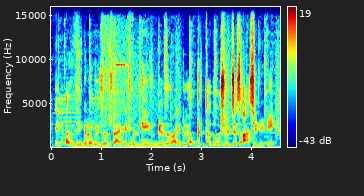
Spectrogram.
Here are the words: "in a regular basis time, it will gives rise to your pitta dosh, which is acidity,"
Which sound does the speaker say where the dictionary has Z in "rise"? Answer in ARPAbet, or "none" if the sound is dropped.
none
